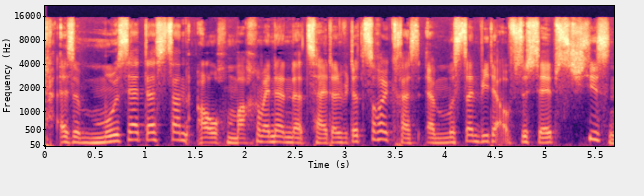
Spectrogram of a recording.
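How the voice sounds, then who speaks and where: Over noticeable background noise, a man with a fairly high pitch and lively intonation speaks at a moderate pace, with very even loudness and hardly any pauses. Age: 20s. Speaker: podcast co-host. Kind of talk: casual chat.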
